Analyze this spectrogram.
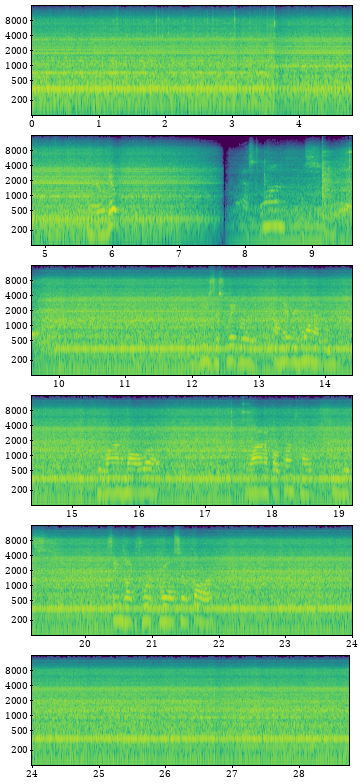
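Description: A milling machine motor hums steadily.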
